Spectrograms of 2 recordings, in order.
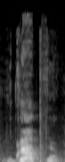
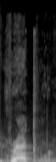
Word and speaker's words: Graphorn: just to get a Graphorn, sorry. Bit confused about the name, have heard multiple pronunciations, I think, or I'm just wrong. Basically, Graphorn, there we go.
